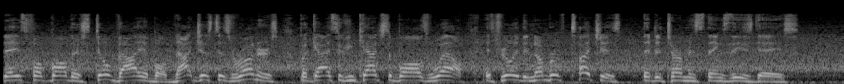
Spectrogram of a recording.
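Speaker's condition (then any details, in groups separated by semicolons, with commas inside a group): No condition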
